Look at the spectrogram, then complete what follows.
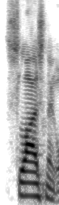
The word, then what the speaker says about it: Schlossnagle: Schlossnagle. What a freaking It's pronounced BSer.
